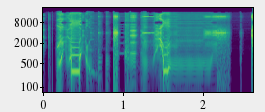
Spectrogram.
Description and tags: MACHINE NOISES one of a series of samples of a circuit bent Speak N Spell.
